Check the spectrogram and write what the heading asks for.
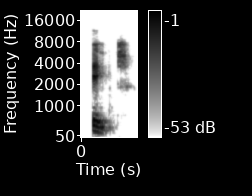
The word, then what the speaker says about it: ate: So if I blended this together, it'd be 8, and the E is silent. So the word is, what's the word? 8.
